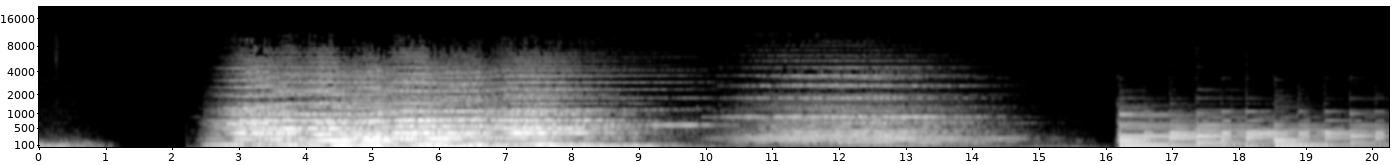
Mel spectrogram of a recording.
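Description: A gentle lullaby from a film soundtrack, with warm sustained melodic tones that swell, soften into a quieter passage, then return fuller in a new section with steady, held notes.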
